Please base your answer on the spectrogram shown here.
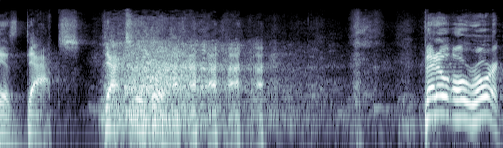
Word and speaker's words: Beto: It's Beto. Beto, but I always want to say Beto. No, it's Beto. What I really want to say is Dax. Dax O'Rourke. Beto O'Rourke said, if we don't deal with climate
